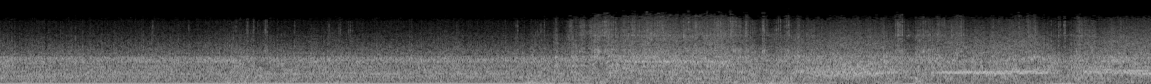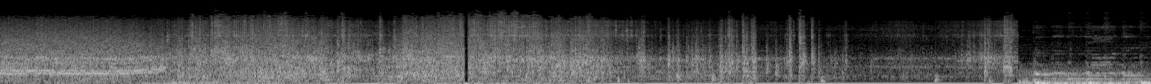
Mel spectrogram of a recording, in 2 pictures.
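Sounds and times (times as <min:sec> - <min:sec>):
vehicle road and engine noise: 0:00.0 - 0:23.0.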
